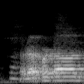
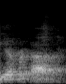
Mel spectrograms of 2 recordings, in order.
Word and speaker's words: repertoire: रेपर्टार, that is REPERTOIRE, रेपर्टार. ठीक है ना, प्रोनाउंसिएशन बहुत अलग होता है स्पेलिंग से.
